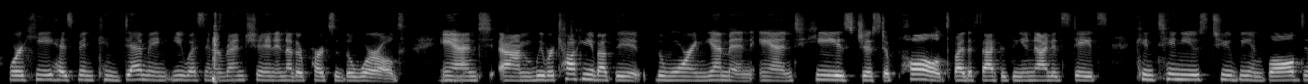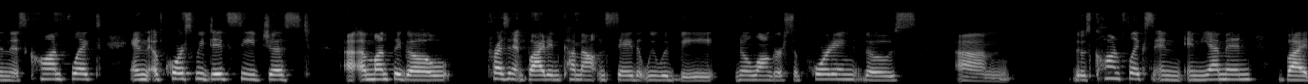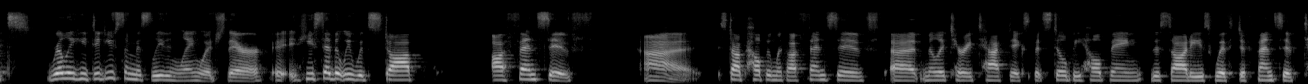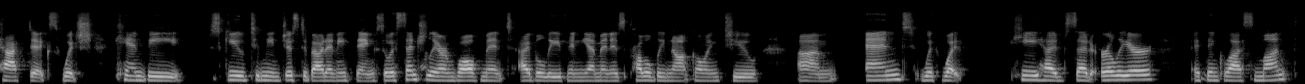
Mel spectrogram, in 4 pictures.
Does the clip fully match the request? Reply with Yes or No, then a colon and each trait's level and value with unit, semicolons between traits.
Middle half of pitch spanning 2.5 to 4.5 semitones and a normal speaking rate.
Yes: average, 3.1 semitones; average, 160 wpm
